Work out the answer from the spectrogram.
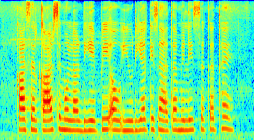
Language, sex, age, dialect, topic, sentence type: Chhattisgarhi, female, 25-30, Central, agriculture, question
